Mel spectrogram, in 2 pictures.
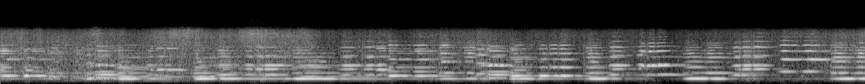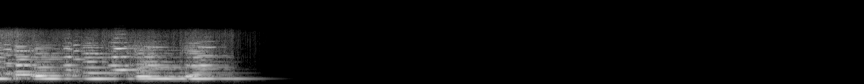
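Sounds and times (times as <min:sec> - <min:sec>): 
violin playing a folk polka: 0:00.0 - 0:11.3.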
